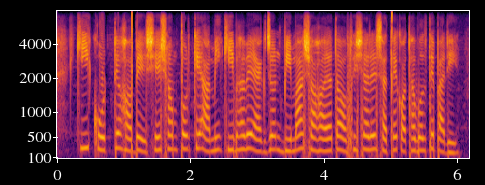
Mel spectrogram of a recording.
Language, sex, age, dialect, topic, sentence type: Bengali, female, 41-45, Rajbangshi, banking, question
